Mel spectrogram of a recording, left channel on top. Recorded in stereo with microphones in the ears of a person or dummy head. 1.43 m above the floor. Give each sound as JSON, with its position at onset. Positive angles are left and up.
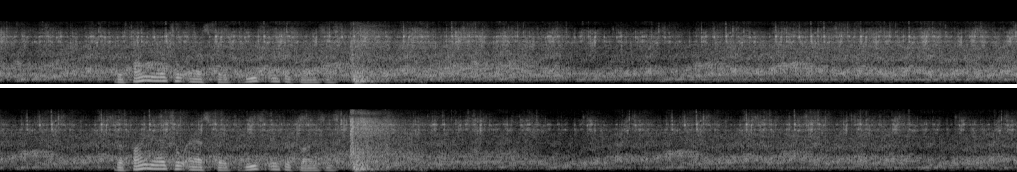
{"t": 1.1, "sound": "a man speaking", "side_deg": -25, "distance_m": 0.7}
{"t": 3.5, "sound": "an explosion", "side_deg": -15, "distance_m": 0.6}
